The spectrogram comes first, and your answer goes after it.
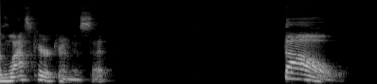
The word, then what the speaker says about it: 到: character in this set Dao dal pronounced similarly tonight but with a falling tone this character means to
